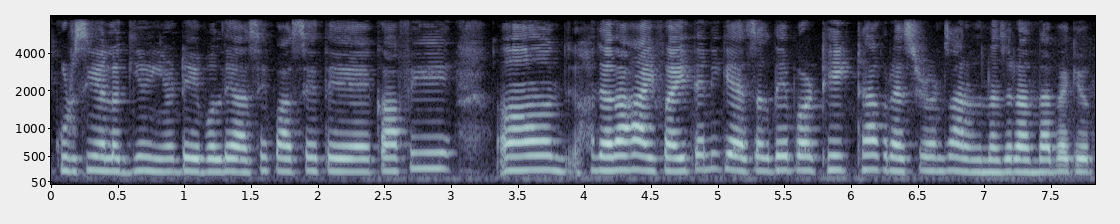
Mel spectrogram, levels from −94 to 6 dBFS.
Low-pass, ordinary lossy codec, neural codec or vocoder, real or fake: 7.2 kHz; none; none; real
